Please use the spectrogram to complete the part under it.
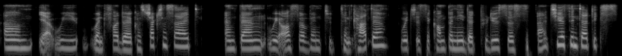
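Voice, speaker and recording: A woman's voice: medium pitch, a little mellow, dry recording. Young woman presenting, slightly muffled audio. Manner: halting, non-native English phrasing. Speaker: presenter for a young engineers' group. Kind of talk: informal slide presentation. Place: online video meeting. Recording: dull, muffled online call audio.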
